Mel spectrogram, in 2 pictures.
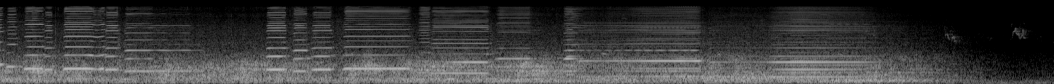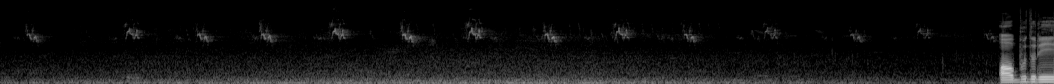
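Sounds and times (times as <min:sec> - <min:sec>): harmonica music: 0:00.0 - 0:09.7
bird chirping: 0:02.7 - 0:21.0.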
